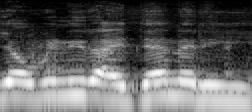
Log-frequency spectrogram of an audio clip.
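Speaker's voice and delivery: normal talking voice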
